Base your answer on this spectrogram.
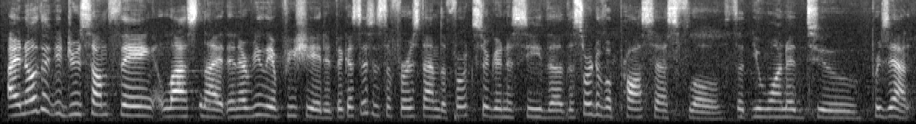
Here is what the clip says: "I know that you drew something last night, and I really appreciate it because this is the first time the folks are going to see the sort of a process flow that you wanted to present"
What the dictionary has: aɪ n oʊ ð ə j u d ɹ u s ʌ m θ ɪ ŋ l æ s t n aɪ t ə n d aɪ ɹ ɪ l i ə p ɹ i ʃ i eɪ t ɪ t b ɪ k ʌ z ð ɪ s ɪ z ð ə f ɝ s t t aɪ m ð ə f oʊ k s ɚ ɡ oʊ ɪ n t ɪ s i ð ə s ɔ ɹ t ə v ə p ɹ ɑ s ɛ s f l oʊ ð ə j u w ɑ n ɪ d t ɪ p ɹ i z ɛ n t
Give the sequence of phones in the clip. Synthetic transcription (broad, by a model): aɪ n oʊ ð ə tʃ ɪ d u s ʌ m θ ɪ ŋ l æ s t n aɪ t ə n aɪ ɹ ɪ l i ə p ɹ i ʃ i eɪ t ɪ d b ɪ k ʌ z ð ɪ s ɪ z ð ə f ɝ s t t aɪ m ð ə f oʊ k s ɚ ɡ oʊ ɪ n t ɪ s i ð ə s ɔ ɹ t ə v ə p ɹ ɑ s ɛ s f l oʊ ð ə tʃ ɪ w ɑ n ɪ d t ɪ p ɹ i z ɛ n t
